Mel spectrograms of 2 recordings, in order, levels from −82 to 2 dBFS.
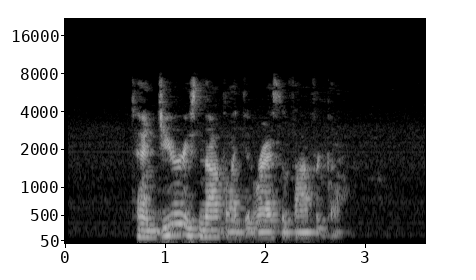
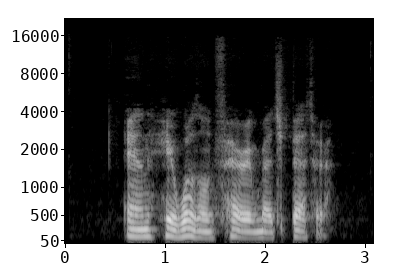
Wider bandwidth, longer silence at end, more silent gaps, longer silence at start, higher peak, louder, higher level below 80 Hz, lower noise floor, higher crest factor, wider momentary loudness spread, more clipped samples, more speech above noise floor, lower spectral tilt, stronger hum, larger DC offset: second, 8.2 kHz vs 15 kHz; first, 0.8 s vs 0.45 s; neither; about the same, 0.65 s vs 0.6 s; second, -8 dBFS vs -2 dBFS; second, -25 LUFS vs -19 LUFS; about the same, -64 dBFS vs -64 dBFS; about the same, -60 dBFS vs -58 dBFS; about the same, 20 dB vs 18 dB; first, 14 LU vs 7 LU; neither; second, 34 dB vs 40 dB; second, -4.5 dB/octave vs -7.5 dB/octave; neither; neither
